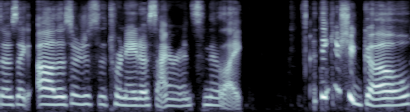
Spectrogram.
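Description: In a very clean recording with a silent background, a woman with a bright, sharp, animated tone speaks at a fairly high pitch in a dry, close sound with no echo. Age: 20s. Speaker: podcast panelist. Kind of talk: casual chat.

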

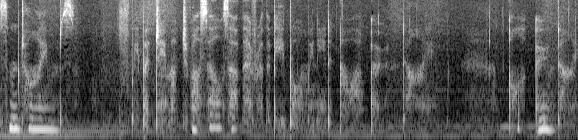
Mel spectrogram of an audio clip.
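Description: A woman whispers at a fairly slow pace, with long, frequent pauses. Her loudness swings widely. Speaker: relaxation video host. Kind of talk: soft-spoken guided relaxation. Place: home room. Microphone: webcam.

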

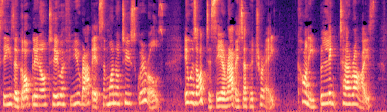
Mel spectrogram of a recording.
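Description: A reading voice that sounds unforced

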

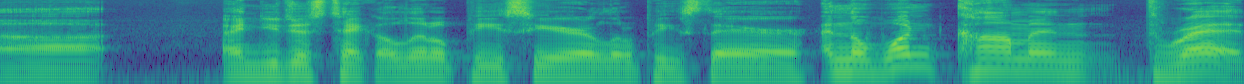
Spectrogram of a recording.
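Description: Speaking fairly slowly, a man with a medium-pitched voice uses lively intonation. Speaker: stand-up comedian. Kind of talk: casual talk to camera. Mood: calm, reflective. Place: garage.

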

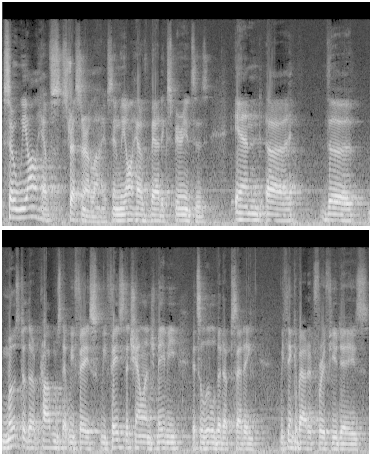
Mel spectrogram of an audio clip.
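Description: A man with a fairly low pitch speaks at a fairly slow pace with ordinary pitch variation and very even loudness, with audible room echo and light background noise. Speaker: visiting professor. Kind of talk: lecture. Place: hall. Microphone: lapel.

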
